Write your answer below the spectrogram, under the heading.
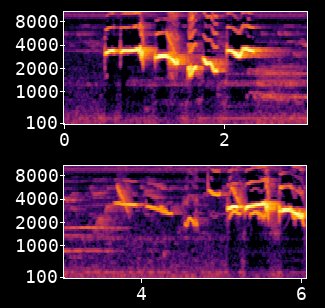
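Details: Oriental magpie-robin, a kept bird, singing a varied, loud song of clear whistled phrases, sliding and warbling notes broken by a brief pause, then a fresh burst of rich whistles.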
